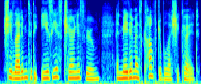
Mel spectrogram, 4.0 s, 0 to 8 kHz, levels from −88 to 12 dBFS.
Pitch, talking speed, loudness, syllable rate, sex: 215 Hz, 270 wpm, -18 LUFS, 6.2 syllables/s, female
